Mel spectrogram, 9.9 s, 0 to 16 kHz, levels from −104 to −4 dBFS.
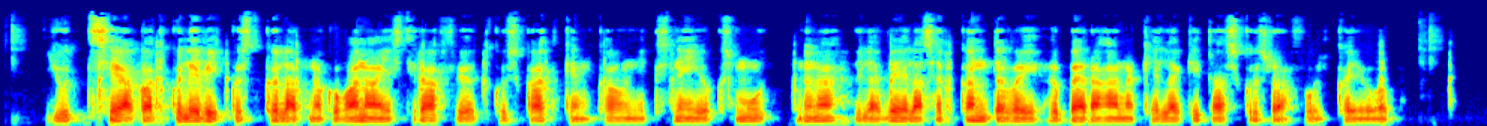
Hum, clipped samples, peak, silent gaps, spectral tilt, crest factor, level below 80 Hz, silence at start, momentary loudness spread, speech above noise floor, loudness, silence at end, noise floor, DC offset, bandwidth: none; under 0.1%; 0 dBFS; none; -5.5 dB/octave; 20 dB; -56 dBFS; 0.35 s; 9 LU; 24 dB; -21 LUFS; 0.25 s; -44 dBFS; under 0.1%; 10 kHz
